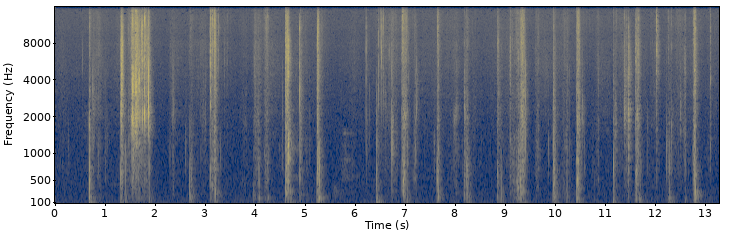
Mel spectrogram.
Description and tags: Shuffling on concrete: sport shoes. Recorded with a ZOOM H2 in a basement of a house, normalized with Audacity.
